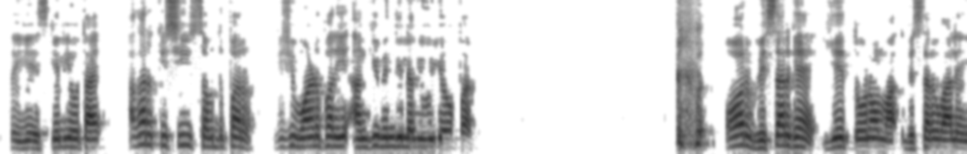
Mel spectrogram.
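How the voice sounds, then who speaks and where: A man's voice: on the high side, warm tone, dry recording. Male teacher for an exam-prep lesson: patient, explanatory, keeps repeating reminders and answers his own questions, dry recording.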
